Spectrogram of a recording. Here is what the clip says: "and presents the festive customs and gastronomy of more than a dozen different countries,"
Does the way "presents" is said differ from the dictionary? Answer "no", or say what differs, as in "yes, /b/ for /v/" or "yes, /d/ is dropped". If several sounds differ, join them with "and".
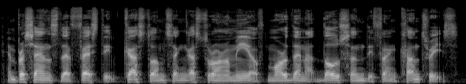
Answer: yes, /s/ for /z/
